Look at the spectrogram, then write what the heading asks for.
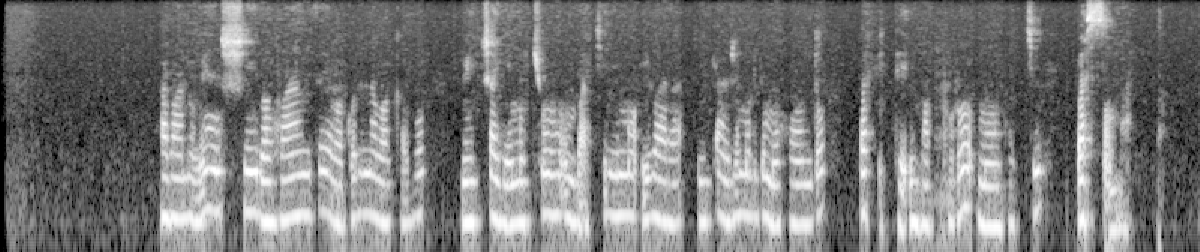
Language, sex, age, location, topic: Kinyarwanda, female, 36-49, Kigali, health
